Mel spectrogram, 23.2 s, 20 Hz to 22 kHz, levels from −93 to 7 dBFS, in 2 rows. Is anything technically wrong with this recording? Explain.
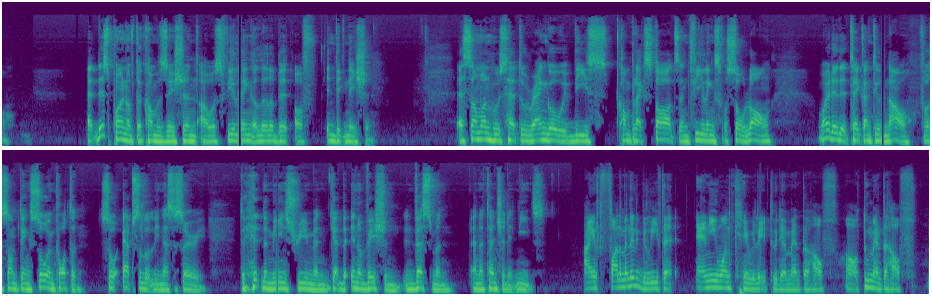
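Yes. Gaps between stream segments cut brief silent holes into the speech at 0.93, 2.96, 11.00, 15.04, 19.06 and 21.08 s. Segment timestamps leave space on 2-second boundaries, and the player fills it with silence. Each hole is hard-edged and lasts about 10 to 40 ms.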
